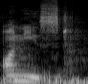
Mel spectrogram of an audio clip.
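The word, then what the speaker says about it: honest: तो काय आहे बघा ऑनेस्ट काय आहे बघा ऑनेस्ट आणि ह्याचा जो काही प्रोनन्सिएशन आहे ते काय आहे बघा ऑनिस्ट ओ एन आय एस टी तर विद्यार्थी मित्रांनो ह्यामध्ये एच हा सायलंट आहे आणि ऑनेस्ट म्हणजेच काय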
